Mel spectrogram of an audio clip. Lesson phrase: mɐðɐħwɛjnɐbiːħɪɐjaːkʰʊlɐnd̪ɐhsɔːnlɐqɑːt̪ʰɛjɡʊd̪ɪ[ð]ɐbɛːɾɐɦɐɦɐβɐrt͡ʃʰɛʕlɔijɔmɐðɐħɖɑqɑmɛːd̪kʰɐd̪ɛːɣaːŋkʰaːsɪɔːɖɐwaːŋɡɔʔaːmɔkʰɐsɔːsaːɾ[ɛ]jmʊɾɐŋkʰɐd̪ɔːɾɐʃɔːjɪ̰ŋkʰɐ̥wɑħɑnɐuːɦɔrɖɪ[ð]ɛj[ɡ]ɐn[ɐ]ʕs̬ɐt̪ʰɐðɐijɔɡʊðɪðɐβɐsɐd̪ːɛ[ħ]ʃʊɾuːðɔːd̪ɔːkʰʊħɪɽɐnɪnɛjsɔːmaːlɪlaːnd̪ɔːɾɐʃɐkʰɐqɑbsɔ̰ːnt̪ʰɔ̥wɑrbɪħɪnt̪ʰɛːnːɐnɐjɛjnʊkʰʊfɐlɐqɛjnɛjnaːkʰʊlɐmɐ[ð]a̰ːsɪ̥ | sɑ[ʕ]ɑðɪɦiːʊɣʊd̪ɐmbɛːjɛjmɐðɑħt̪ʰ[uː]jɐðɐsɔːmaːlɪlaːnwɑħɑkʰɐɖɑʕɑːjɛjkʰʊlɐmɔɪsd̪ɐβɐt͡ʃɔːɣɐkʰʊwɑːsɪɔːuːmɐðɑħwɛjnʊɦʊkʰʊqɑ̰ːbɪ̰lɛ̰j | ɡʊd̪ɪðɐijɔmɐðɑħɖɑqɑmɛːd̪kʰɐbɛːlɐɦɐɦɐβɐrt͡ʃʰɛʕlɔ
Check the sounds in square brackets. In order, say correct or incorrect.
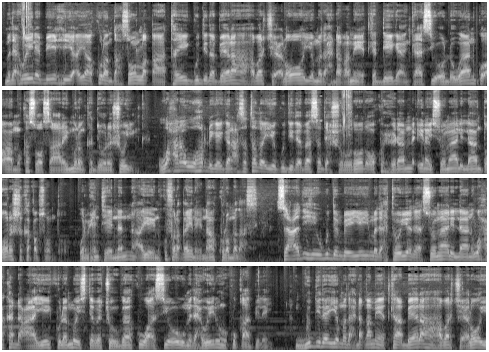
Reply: correct, correct, incorrect, correct, incorrect, correct, correct, correct, incorrect

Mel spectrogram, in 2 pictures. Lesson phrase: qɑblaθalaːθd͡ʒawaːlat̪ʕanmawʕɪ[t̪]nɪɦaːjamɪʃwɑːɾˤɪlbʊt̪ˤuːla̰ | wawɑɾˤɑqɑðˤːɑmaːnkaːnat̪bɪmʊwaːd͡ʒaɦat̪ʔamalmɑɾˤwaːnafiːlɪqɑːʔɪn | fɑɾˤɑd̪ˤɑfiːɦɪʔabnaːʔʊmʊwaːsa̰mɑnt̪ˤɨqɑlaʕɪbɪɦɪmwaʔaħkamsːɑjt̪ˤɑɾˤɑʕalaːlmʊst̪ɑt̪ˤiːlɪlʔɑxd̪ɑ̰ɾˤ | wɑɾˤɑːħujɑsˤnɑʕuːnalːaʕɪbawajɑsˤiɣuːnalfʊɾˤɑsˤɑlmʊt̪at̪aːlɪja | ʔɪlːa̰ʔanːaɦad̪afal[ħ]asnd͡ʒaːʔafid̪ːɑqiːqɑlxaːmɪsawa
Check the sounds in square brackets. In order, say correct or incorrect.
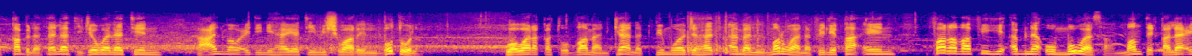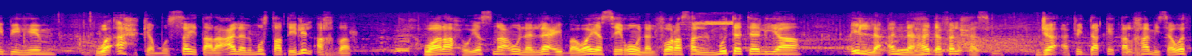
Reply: incorrect, correct

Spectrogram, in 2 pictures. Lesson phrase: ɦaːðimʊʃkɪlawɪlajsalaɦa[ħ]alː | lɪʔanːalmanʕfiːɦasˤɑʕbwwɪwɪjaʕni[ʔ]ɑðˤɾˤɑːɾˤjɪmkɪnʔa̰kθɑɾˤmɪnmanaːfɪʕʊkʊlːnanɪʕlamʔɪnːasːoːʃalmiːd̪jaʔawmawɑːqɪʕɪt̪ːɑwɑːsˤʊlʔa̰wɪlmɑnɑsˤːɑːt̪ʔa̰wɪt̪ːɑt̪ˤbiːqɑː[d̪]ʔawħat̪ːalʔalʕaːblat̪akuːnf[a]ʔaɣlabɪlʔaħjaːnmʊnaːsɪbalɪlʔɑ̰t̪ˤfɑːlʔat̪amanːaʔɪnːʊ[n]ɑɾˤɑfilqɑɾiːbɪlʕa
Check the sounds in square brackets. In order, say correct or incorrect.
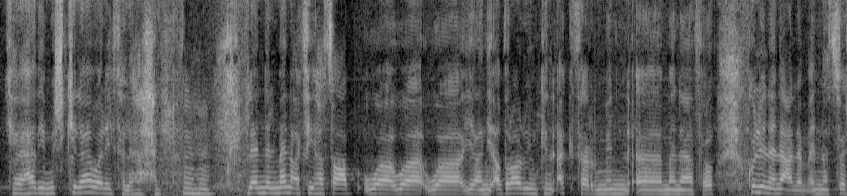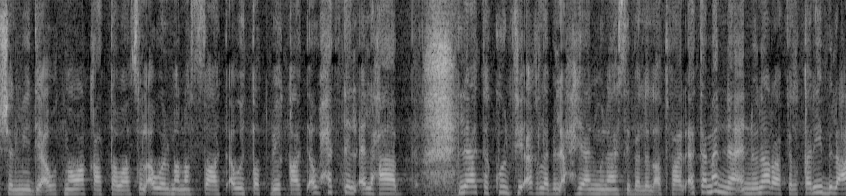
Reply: correct, correct, incorrect, incorrect, correct

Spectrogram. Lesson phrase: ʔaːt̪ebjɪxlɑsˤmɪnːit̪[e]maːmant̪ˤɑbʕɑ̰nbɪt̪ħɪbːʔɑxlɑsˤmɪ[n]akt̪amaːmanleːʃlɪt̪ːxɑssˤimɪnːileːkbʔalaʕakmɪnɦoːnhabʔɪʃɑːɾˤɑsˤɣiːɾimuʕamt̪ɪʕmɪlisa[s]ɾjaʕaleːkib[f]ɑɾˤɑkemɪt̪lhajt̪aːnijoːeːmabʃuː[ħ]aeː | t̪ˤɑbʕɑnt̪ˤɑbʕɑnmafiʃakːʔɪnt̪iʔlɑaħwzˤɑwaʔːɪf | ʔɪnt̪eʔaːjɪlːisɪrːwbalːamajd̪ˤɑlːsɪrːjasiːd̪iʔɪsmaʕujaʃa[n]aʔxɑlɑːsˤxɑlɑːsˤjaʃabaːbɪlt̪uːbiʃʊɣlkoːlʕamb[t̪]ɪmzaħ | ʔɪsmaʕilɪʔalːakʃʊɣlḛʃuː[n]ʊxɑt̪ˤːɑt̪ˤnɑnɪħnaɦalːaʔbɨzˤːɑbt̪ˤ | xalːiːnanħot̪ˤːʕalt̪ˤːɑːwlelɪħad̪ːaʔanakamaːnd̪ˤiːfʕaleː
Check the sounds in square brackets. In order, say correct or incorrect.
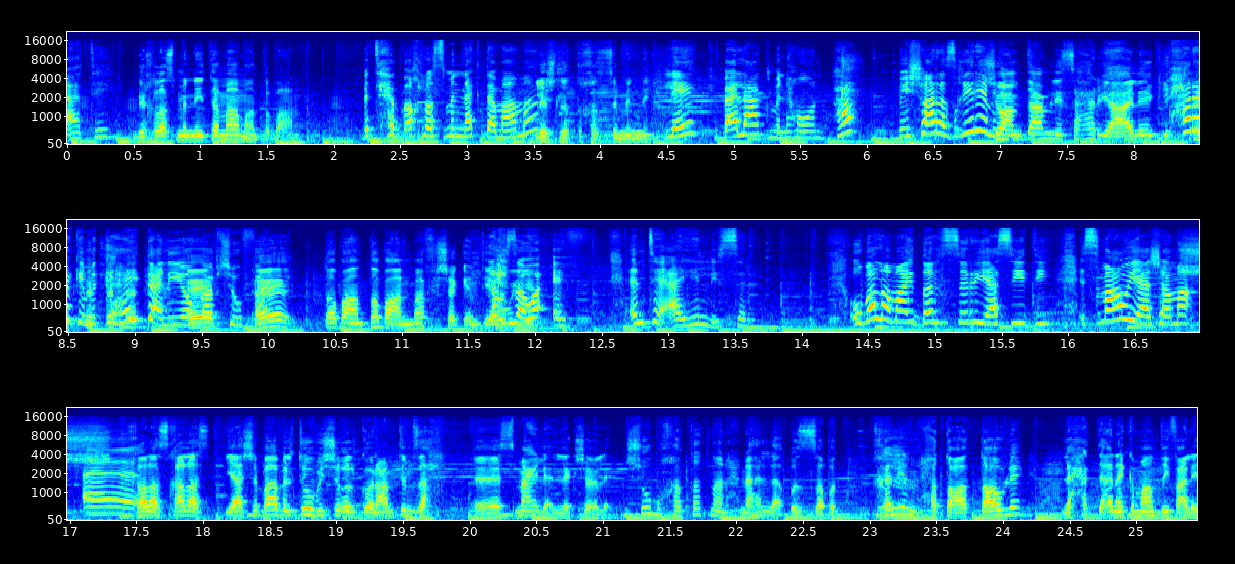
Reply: incorrect, incorrect, incorrect, incorrect, incorrect, incorrect, correct, incorrect

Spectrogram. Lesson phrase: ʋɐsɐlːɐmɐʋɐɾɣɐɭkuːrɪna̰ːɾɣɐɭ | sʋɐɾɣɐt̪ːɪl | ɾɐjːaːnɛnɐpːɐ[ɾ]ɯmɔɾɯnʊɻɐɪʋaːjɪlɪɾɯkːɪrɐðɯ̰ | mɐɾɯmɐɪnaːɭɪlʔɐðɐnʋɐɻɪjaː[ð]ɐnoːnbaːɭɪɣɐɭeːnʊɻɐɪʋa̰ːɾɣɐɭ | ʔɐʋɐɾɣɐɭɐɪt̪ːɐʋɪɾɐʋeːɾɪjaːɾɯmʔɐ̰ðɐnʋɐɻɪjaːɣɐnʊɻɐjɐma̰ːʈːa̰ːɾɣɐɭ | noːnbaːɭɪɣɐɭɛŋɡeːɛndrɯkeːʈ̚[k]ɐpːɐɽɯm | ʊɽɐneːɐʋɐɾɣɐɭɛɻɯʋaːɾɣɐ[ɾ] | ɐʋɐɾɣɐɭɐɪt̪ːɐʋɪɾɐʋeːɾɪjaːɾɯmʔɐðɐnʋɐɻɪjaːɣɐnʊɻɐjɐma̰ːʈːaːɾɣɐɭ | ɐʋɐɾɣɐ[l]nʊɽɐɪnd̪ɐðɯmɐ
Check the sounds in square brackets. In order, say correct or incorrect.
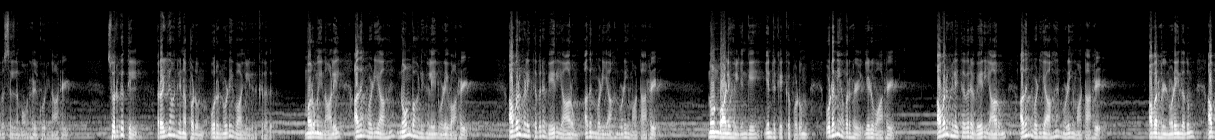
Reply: incorrect, incorrect, correct, incorrect, incorrect

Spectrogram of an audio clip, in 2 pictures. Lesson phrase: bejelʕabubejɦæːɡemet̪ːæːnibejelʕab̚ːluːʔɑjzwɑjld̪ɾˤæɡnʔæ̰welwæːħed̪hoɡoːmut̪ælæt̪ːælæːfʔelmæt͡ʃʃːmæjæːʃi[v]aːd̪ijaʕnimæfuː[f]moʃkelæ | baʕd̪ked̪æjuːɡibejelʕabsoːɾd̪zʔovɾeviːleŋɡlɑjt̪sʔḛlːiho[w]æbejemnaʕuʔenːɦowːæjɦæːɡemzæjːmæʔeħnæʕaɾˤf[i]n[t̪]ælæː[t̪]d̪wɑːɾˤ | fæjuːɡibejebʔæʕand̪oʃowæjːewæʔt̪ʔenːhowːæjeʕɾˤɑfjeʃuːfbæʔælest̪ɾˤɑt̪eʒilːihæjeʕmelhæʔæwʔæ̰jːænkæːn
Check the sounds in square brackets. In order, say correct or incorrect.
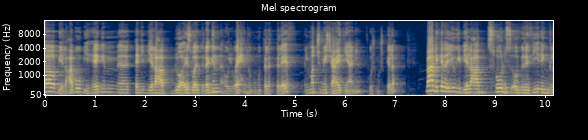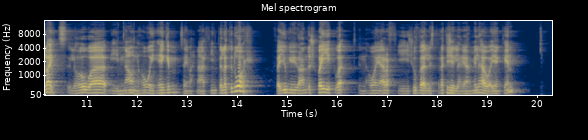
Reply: incorrect, incorrect, incorrect, incorrect, correct, correct

